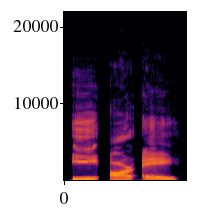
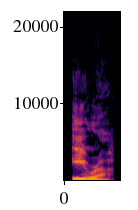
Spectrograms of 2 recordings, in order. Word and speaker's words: era: continent by the way the word spelled e r a is pronounced era in Canada and the UK while its pronunciation is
